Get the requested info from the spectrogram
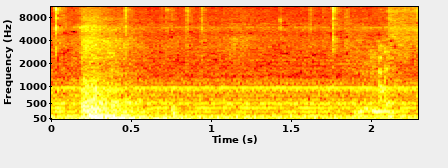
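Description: Faint clicks and light clinking of small metal bicycle parts being handled, a T-clamp and its bolts: a short click at the start, a brief scuffle just after, and another small click near the end.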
